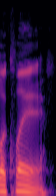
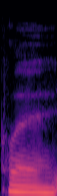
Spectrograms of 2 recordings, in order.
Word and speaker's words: Leclerc: Charles Leclerc. So the second C, the first C is pronounced heavily, K, Yep. and the second C is just off. Leclerc, yeah.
